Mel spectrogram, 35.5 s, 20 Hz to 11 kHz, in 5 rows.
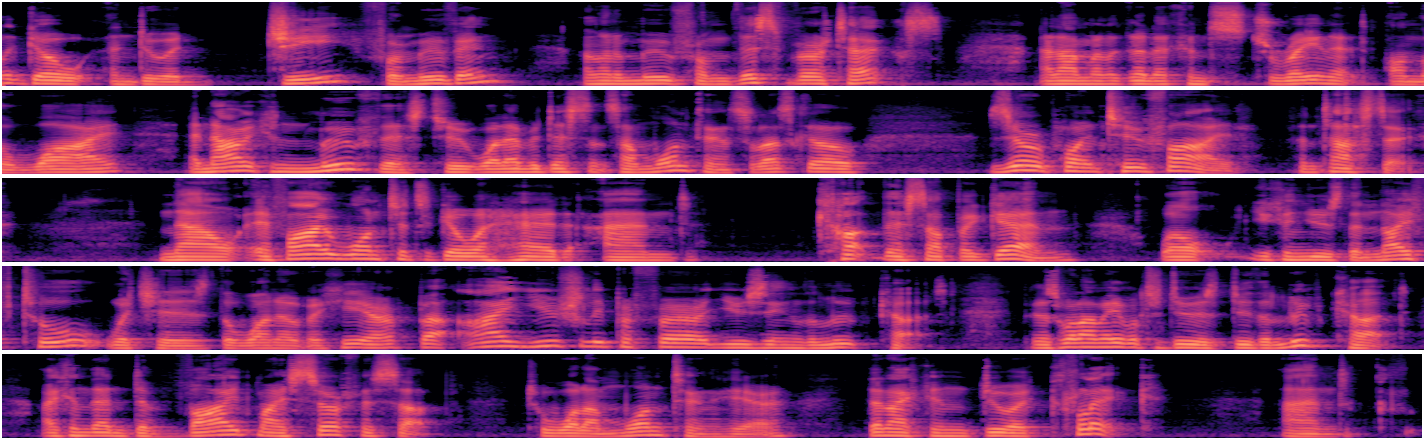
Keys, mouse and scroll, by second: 1.6 g, 6.8 y, 12.0 KP_0, 12.5 KP_2, 12.5 KP_Decimal, 12.6 KP_5, 13.8 Return, 15.1 middle click, 16.2-16.9 scroll up 1, 17.1 shift+middle click, 19.9 middle click, 24.1 middle click, 26.0 ctrl+r, 29.3-31.3 scroll up 1.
